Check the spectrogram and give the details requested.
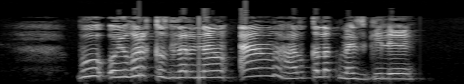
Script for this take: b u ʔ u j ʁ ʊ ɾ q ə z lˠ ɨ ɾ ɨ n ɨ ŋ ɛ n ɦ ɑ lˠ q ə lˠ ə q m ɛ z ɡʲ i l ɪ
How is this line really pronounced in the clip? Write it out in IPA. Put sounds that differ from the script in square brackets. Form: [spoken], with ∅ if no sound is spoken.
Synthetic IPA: b u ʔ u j ʁ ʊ ɾ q ə z lˠ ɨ ɾ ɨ n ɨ ŋ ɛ [ŋ] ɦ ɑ lˠ q ə lˠ ə q m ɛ z ɡʲ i l ɪ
